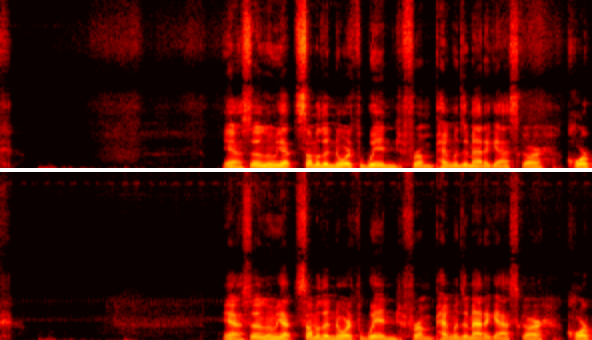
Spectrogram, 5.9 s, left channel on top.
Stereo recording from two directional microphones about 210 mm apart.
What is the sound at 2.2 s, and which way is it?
Speech, 45° left (ahead or behind).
